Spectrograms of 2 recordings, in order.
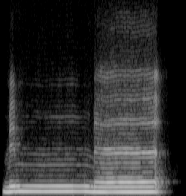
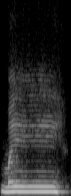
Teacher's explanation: Because it has shadda, the gunna will be slightly longer. Mimma. But here it's again shadda, so I'll say may'mal, so I'll prolong it a little bit more.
